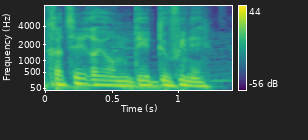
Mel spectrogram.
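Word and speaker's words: Critérium du Dauphiné: Fordi i går, der sad jeg så Criterium de Dauphiné. – Mm. Ej, flot udtale.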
